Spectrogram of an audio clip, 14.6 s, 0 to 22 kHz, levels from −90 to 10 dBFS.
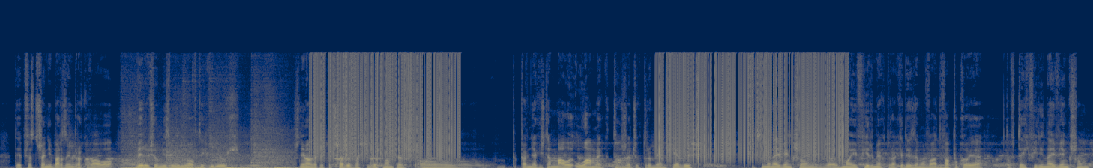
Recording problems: echo of what is said; noticeable; throughout; 400 ms later, 10 dB below the speech
crackling; loud; from 4 to 6 s and from 8.5 to 11 s; 2 dB below the speech
footsteps; noticeable; from 1.5 to 4 s; peak 8 dB below the speech

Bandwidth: 15 kHz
